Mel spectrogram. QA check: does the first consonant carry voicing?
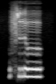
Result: no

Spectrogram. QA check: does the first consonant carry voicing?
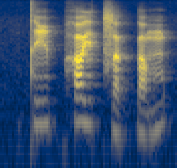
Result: no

